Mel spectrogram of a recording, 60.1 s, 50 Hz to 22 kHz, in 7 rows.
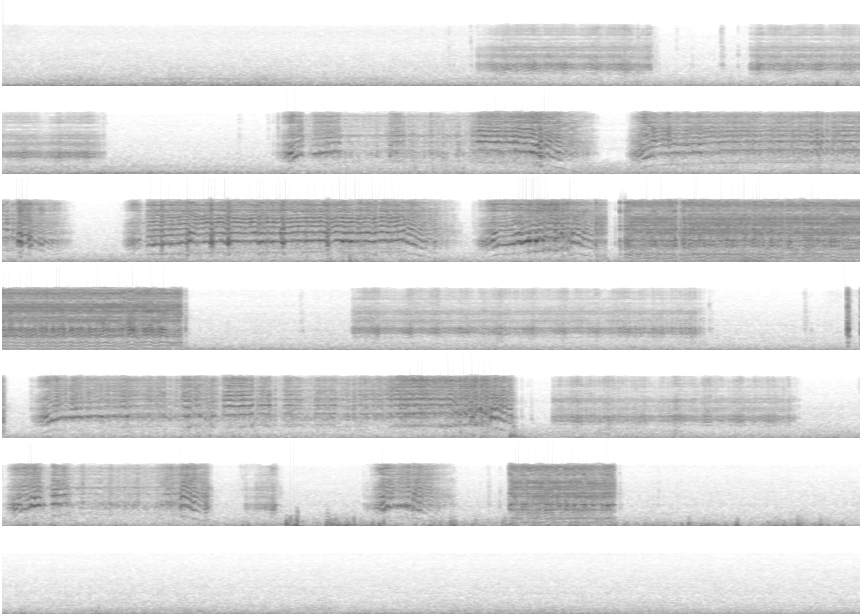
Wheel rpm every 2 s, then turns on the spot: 0, 0, 20, 20, 20, 30, 150, 80, 120, 110, 100, 50, 30, 20, 10, 30, 10, 90, 160, 100, 30, 60, 60, 30, 10, 0, 0, 0, 0, 0.
4-6 8-10 22-34 40-42 44-46 48-50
